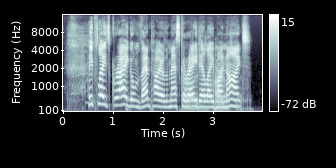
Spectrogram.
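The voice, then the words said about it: Put-on Australian accent. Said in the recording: “in my Australian accent”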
